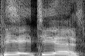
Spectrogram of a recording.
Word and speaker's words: Pats: you call them the Pates well do it you're going say say it right you can't be both p a TS Pats it's Pats it's spelled the Pats that's the Pates how do we get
